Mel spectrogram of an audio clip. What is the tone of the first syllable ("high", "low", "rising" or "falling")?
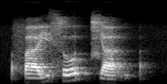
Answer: rising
